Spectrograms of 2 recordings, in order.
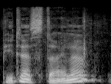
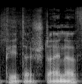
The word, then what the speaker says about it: Peter Steiner: Peter Steiner, so wird er jetzt natürlich auf amerikanisch-englisch ausgesprochen, also Peter Steiner für Leute, die nicht wissen, wie Englisch geht.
